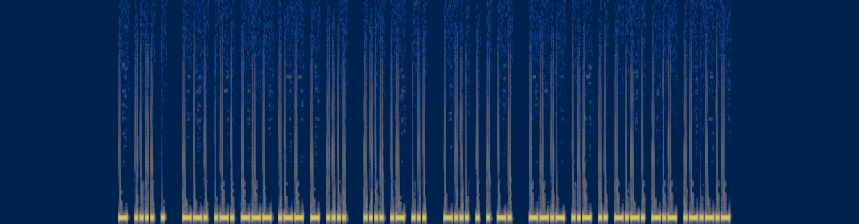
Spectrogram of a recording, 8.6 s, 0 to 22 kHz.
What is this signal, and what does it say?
Morse code, heard as a keyed tone, about 46 wpm, 690 Hz. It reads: THE GROWTH HAS BEEN QUICK.
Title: Sentences from Top 1000 Words - Review Part 5 - 45wpm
